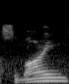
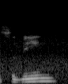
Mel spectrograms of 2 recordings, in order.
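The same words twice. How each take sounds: First: Savine said to rhyme with "vine"; questioning "suh-VINE" for Savine; trying a pronunciation. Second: Savine said with a "veen" ending; soft "suh-VEEN" for Savine; trying a pronunciation. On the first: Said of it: "Uh, what". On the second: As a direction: try Savine as "suh-VEEN", softly questioning. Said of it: "I'd say Savine". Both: Shown as a demonstration.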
